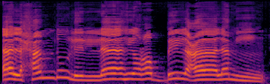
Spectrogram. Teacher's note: ہا اندر سے نکالیے اور را کو موٹا پڑھیے اور عین کو بھی اندر سے نکالیے، آ.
